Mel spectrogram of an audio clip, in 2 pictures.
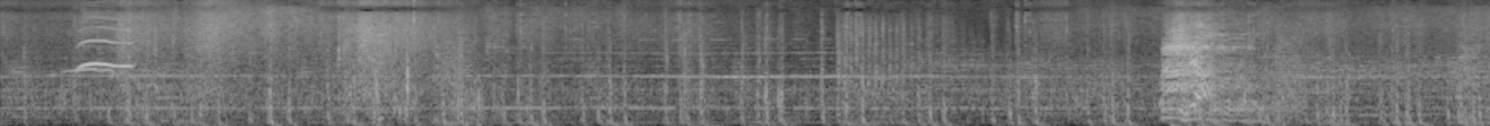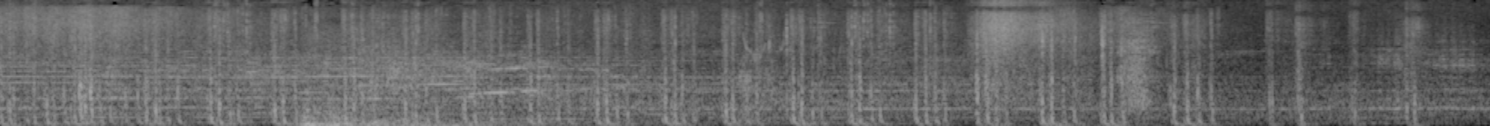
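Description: Horse hooves clip-clop steadily with whinnies breaking through in Assassin's Creed Valhalla, as Eivor delivers a horse to Magni near Grantebridge, set over a game music bed with a brief louder rumble midway.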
